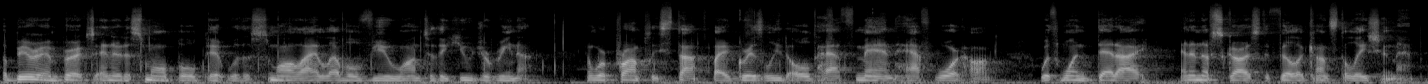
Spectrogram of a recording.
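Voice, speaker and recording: A man's voice: deep voice, little pitch movement, moderate pace, a little hiss or hum. A man reading scripted narration for a radio drama.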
